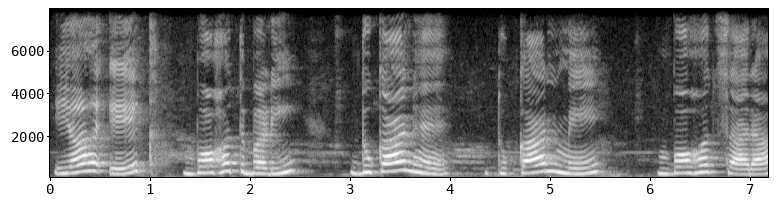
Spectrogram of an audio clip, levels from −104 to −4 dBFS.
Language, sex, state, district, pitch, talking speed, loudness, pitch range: Hindi, female, Bihar, West Champaran, 300 Hz, 85 wpm, -15 LUFS, 270-360 Hz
